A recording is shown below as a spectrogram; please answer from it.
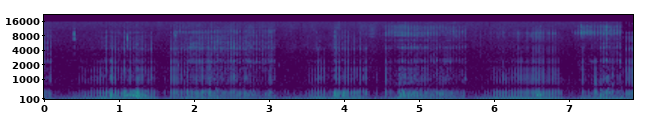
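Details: Sunrise over the Cotswold hills with a male cat purring under a chin scratch, recorded on a Tascam DR-07X; a rhythmic, rumbling low purr in regular breath-length pulses, and occasional soft touching noises close to the microphone.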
